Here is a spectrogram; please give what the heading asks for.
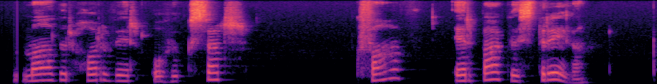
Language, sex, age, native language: Icelandic, female, 50-59, Icelandic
